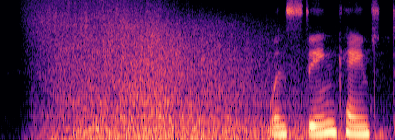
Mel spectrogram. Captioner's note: thunder rumbling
